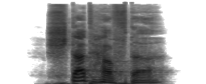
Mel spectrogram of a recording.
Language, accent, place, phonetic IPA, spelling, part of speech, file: German, Germany, Berlin, [ˈʃtathaftɐ], statthafter, adjective, De-statthafter.ogg
- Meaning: 1. comparative degree of statthaft 2. inflection of statthaft: strong/mixed nominative masculine singular 3. inflection of statthaft: strong genitive/dative feminine singular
